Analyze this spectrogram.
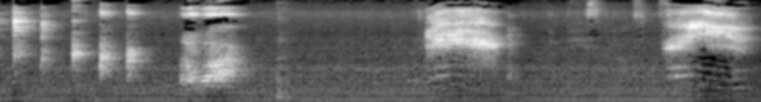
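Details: African grey parrot, a pet, singing and imitating voices: a run of quick clipped chirps, then longer breathy speech-like phrases and hoarse drawn-out sounds, with a steady low hum in the room.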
